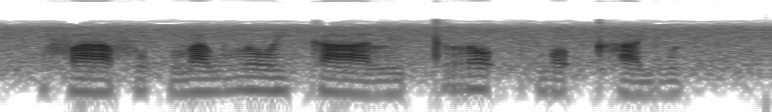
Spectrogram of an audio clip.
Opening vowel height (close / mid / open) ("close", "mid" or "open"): open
